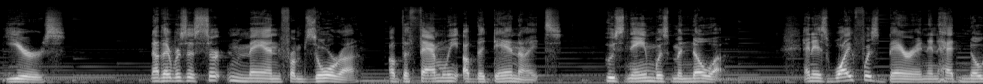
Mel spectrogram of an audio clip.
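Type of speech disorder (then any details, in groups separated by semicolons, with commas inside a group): None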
